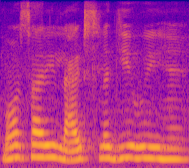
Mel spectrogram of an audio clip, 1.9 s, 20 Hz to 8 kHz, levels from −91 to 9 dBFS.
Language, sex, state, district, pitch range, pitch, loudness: Hindi, female, Bihar, Gaya, 185-210 Hz, 205 Hz, -13 LUFS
